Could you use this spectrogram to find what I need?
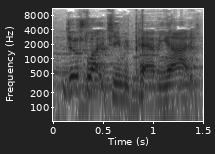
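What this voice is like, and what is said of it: Cheesy fake New York accent. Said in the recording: “Can't do Pamiati without doing a fake New York accent ... a cheesy New York accent ... all of my accents are cheesy”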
